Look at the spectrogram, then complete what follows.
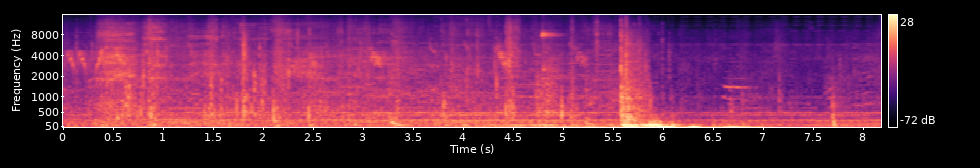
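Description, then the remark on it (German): A door to a side room swings shut with a solid thud partway through as a man closes it behind himself and two other men, over a steady hum of background ambience and faint buzzing. “verschwindet mit zwei Männern in einem Nebenraum und schließt die Tür hinter sich.”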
